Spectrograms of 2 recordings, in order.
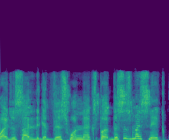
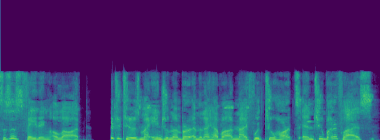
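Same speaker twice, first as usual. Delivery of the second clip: usual speaking voice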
